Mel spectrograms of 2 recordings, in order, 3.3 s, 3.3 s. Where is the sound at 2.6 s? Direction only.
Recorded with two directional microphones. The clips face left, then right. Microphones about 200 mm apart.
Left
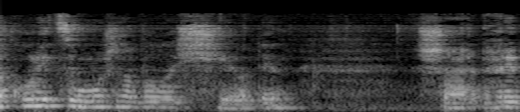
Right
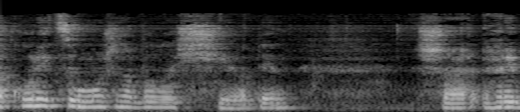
40° right (ahead or behind).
